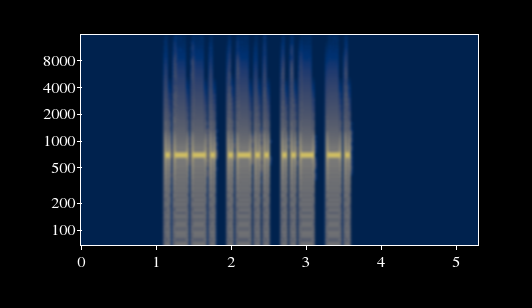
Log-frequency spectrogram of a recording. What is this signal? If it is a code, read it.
Morse code, heard as a keyed tone, about 20 wpm, 700 Hz. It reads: PLUN
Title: Build A Word - 2 Letters At A Time - 6-Letter Words - 20wpm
